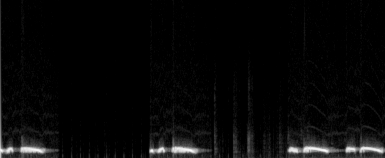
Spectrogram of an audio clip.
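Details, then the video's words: Spotted dove cooing strongly to lure and provoke other doves: stuttered short notes leading into sustained, gently descending coos, phrases spaced about three seconds apart, then two close together at the end. "Tiếng Chim Cu Gáy Gù Kích Bổi Cực Mạnh"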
